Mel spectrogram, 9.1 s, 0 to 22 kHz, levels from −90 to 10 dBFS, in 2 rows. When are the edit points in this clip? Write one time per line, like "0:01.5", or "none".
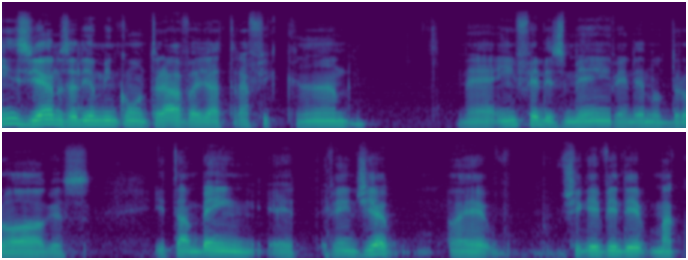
0:04.0
0:06.7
